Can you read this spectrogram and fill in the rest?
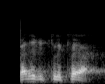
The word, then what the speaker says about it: Frédéric Leclerc: Frédéric Leclerc.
